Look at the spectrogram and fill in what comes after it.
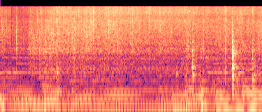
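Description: Ginger-garlic paste sizzling in hot oil in a non-stick frying pan as it is stirred with a wooden spoon, with a couple of sharp taps of the spoon near the end.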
